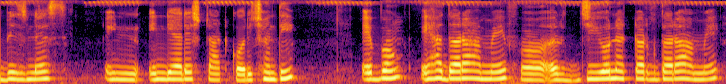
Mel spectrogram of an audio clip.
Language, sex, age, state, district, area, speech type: Odia, female, 18-30, Odisha, Rayagada, rural, spontaneous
